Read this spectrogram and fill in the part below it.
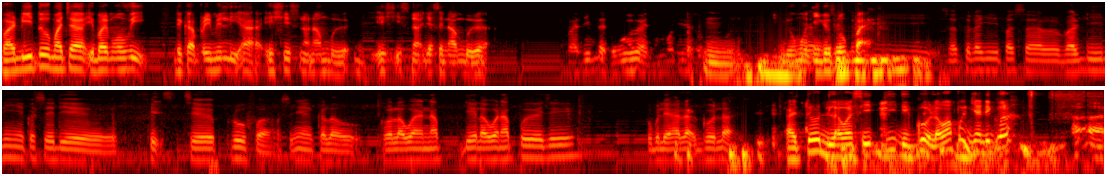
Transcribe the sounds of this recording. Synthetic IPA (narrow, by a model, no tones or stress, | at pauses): badit̪umat͡ʃamʔḭbamoviʔ̚ | dəkat̪̚pɾimɛliʔlahesisnɔ̰ʔnambəesisnɔ̰ʔ̚d͡ʒasənãmbəla | badit̪at̪uməandmot̪i | dumot̪iɡəpəlompaʔ̪ | sat̪ulaɡipasalbadinĩkuasədiə | fikst͡ʃəpɾufahma̰ʔsuʔɲəkalaw | kaalawana | diəlawanapəd͡ʒə | kobolɛhɦaɾaʔ̚ɡolahat̪udilawansit̪idəɡolːawanapəɡiɲãʔdəɡolah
